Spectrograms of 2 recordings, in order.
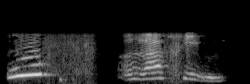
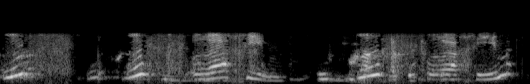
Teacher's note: Alors, s'il n'y avait pas le Vav, effectivement, on prononcerait Prachim avec le dagesh, avec le son P, Prachim, Yeladim. Mais parce qu'il y a un Vav devant, alors le P qu'on voit ici perd le dagesh et devient F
